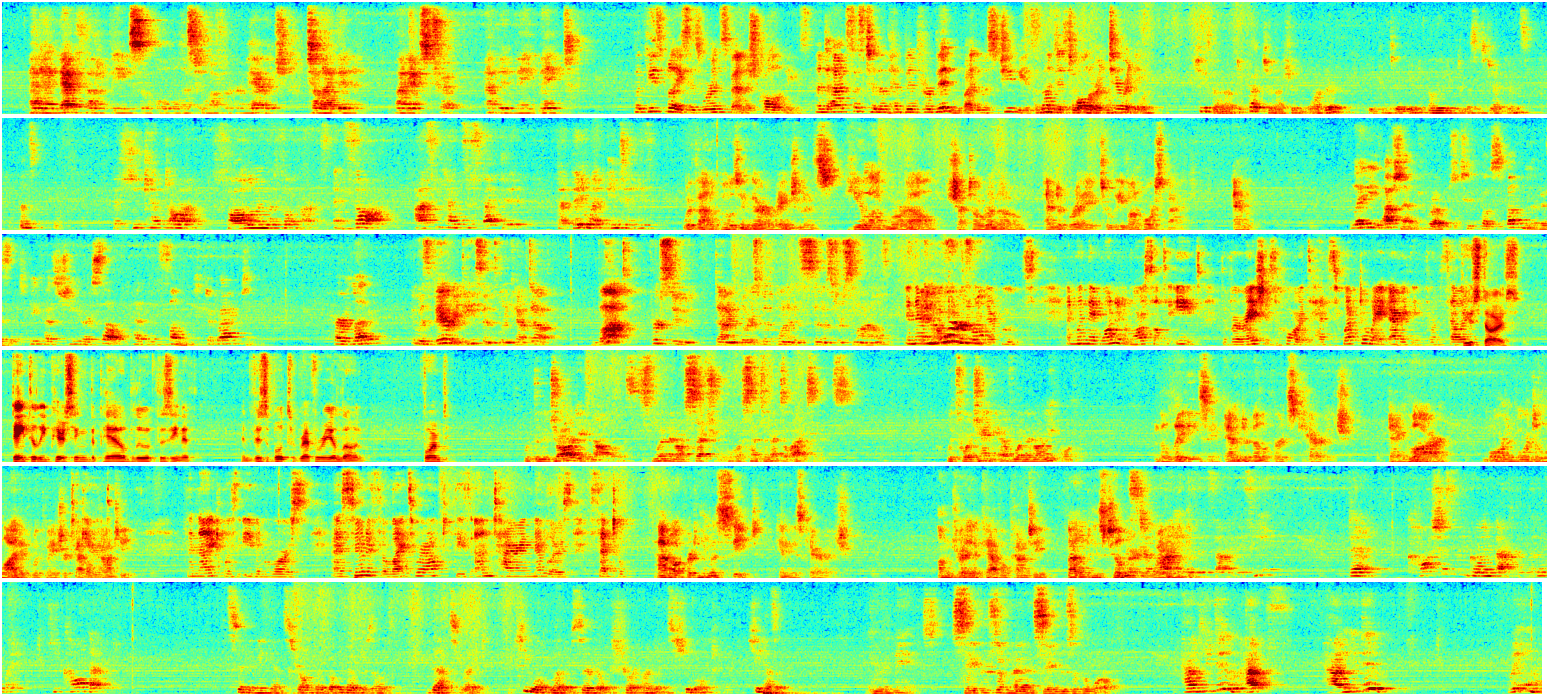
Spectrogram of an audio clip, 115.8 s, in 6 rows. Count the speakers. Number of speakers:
10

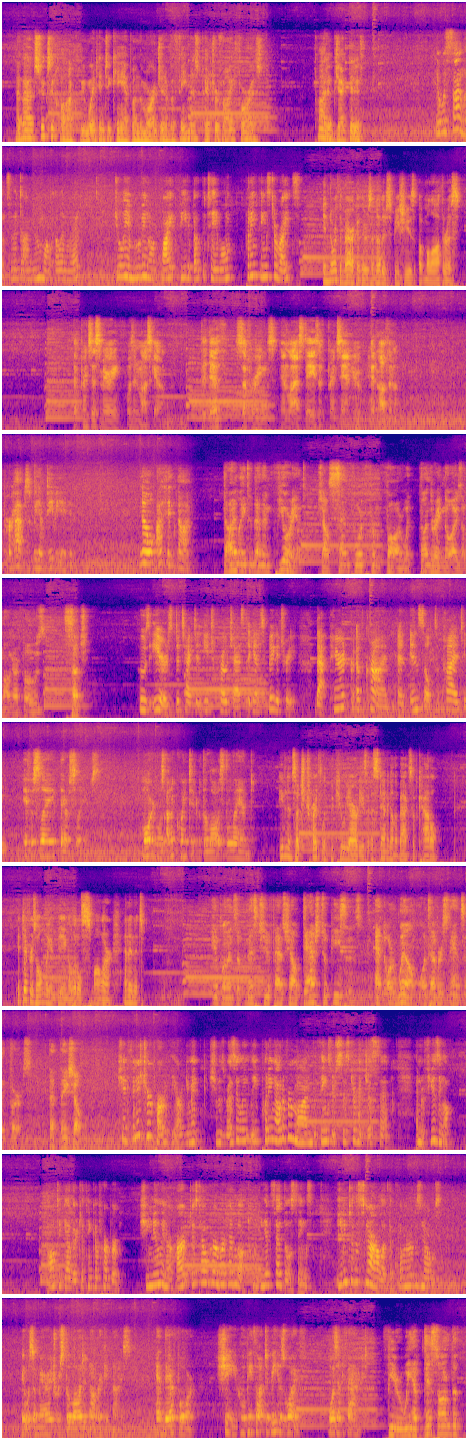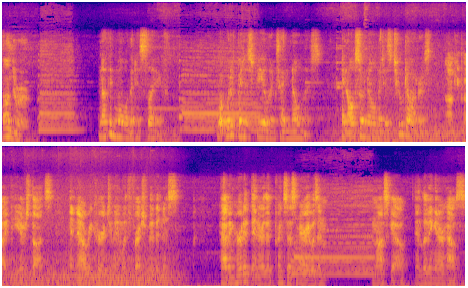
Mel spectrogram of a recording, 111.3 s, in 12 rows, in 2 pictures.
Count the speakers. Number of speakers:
8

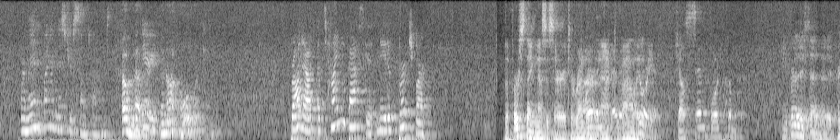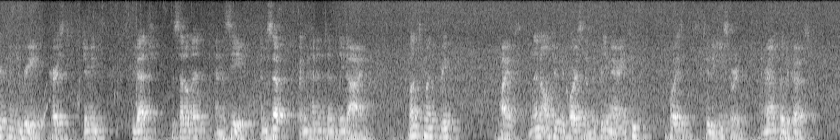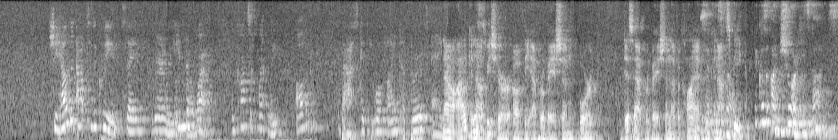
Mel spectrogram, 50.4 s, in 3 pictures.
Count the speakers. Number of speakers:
6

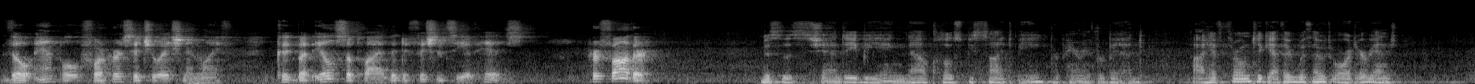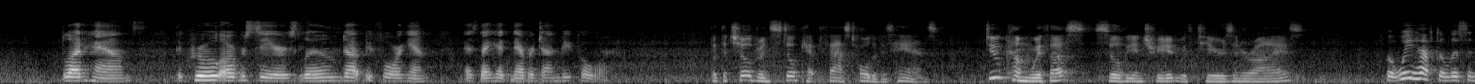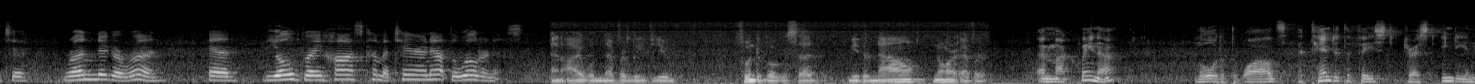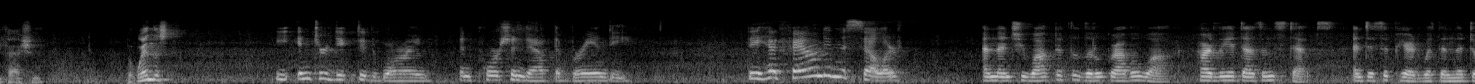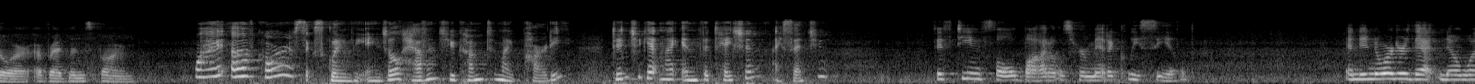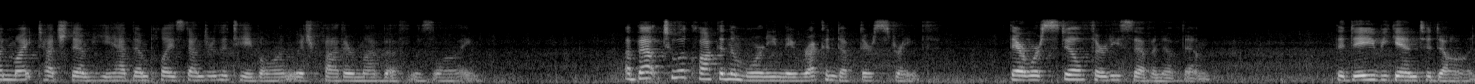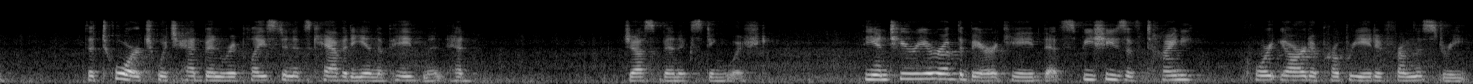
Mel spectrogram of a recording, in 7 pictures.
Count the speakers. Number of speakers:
10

